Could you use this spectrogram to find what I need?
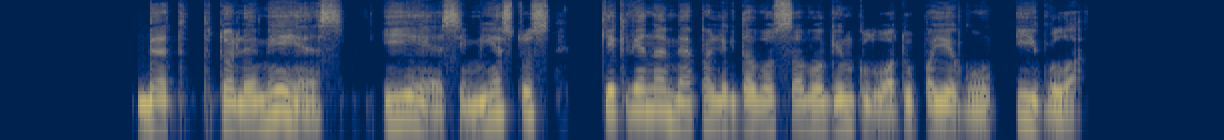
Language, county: Lithuanian, Kaunas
